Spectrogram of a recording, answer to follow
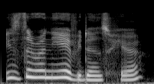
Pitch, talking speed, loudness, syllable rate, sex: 270 Hz, 195 wpm, -16 LUFS, 8.4 syllables/s, female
